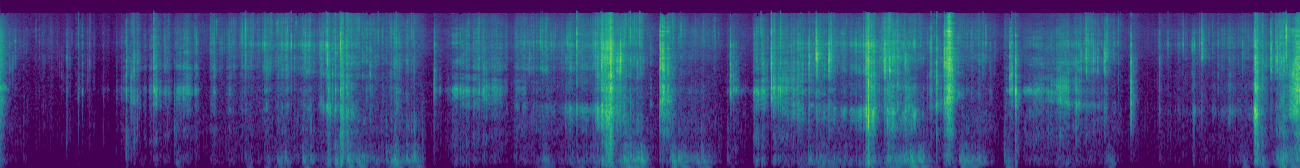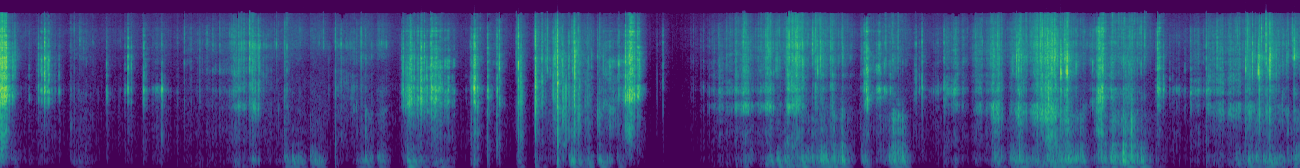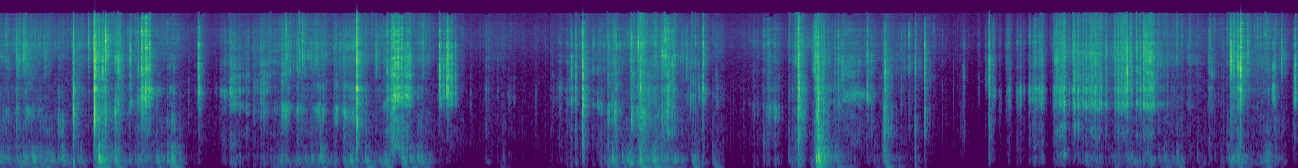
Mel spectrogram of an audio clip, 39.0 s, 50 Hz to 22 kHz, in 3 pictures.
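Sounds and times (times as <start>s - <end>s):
metal blade scraping soap: 1.2s - 3.5s, 4.4s - 6.7s, 7.4s - 11.0s, 14.1s - 19.5s, 20.1s - 30.4s, 31.6s - 32.6s, 33.5s - 35.1s, 35.8s - 38.9s.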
